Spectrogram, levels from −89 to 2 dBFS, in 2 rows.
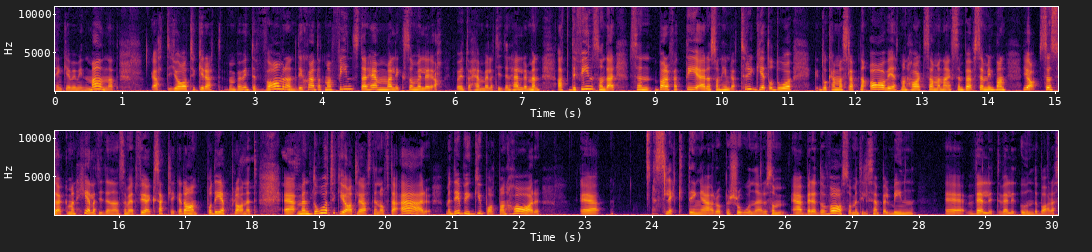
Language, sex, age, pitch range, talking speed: Swedish, female, 30-49, 190-245 Hz, 230 wpm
